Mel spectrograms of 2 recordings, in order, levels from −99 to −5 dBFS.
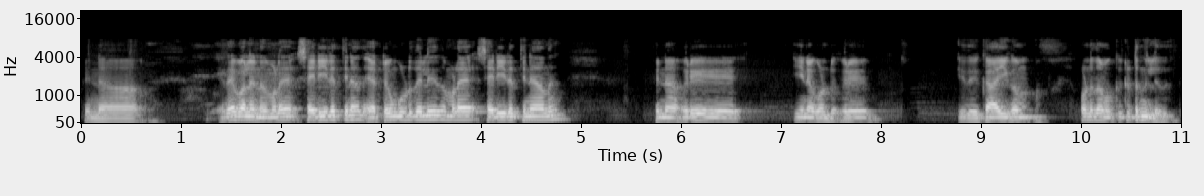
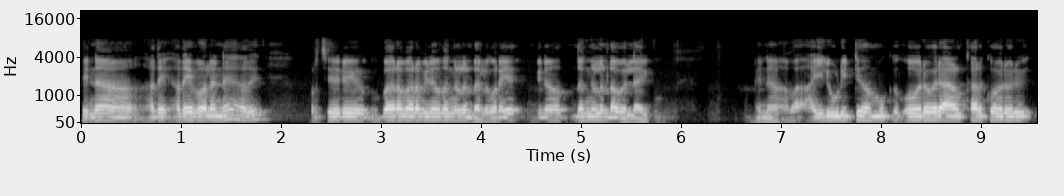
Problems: low volume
